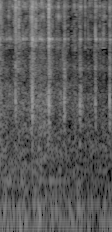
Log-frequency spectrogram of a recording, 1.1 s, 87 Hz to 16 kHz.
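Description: A new PCV valve for a Mazda 2.0L Skyactiv engine is shaken, producing a quick series of light, bright clicking rattles that are mostly high-pitched. The clear rattle shows the internal check valve moves freely, which is normal for the new valve.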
